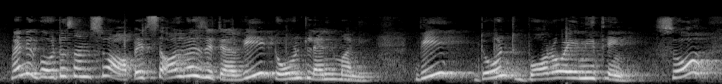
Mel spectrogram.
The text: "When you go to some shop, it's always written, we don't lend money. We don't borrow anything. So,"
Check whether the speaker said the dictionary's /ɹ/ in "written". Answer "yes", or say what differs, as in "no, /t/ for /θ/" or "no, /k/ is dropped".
no, /l/ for /ɹ/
